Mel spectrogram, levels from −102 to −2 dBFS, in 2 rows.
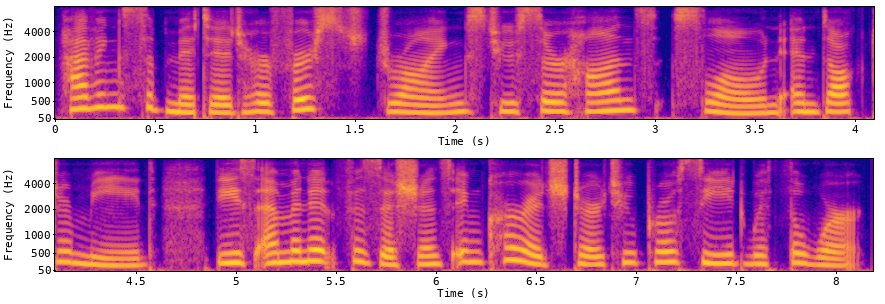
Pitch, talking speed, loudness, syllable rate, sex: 235 Hz, 160 wpm, -17 LUFS, 4.7 syllables/s, female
